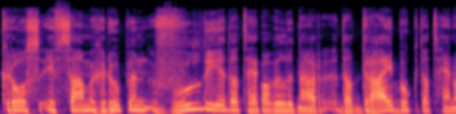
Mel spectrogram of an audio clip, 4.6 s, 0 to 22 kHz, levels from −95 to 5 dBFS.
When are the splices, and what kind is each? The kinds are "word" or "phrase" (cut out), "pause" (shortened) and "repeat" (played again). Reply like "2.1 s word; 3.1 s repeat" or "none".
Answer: 2.6 s word; 3.0 s word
